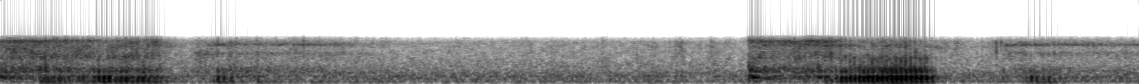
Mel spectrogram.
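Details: Mario the dog snoring in sleep: a rasping snore at the start, a quiet pause of several seconds, then a louder buzzy snore about a second long and a short softer breath after.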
